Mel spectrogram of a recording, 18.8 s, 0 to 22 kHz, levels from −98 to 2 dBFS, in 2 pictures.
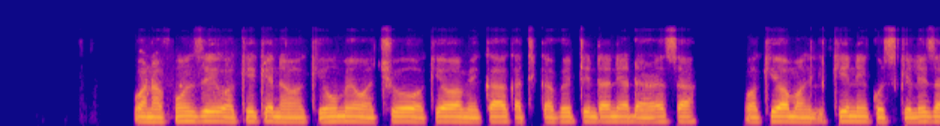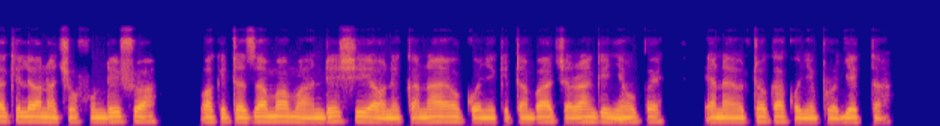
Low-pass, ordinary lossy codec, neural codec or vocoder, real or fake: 7.2 kHz; Opus, 16 kbps; none; real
